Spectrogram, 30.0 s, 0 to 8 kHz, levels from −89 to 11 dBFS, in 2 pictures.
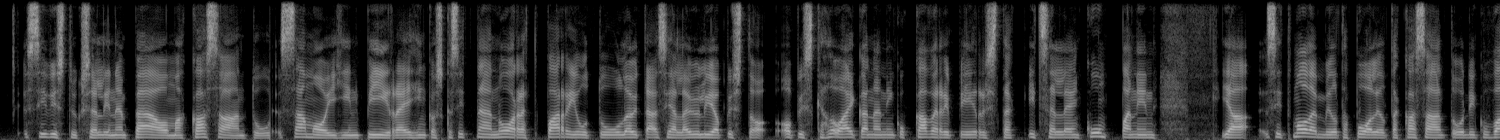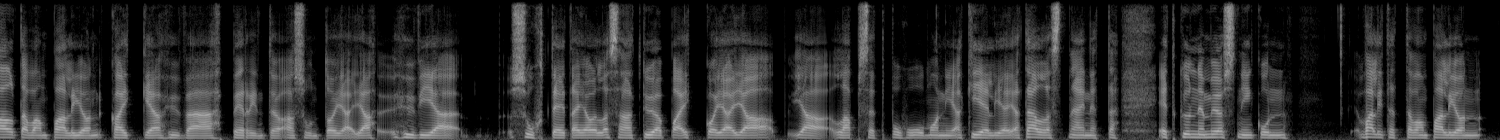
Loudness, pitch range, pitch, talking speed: -25 LUFS, 145-165 Hz, 155 Hz, 100 wpm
